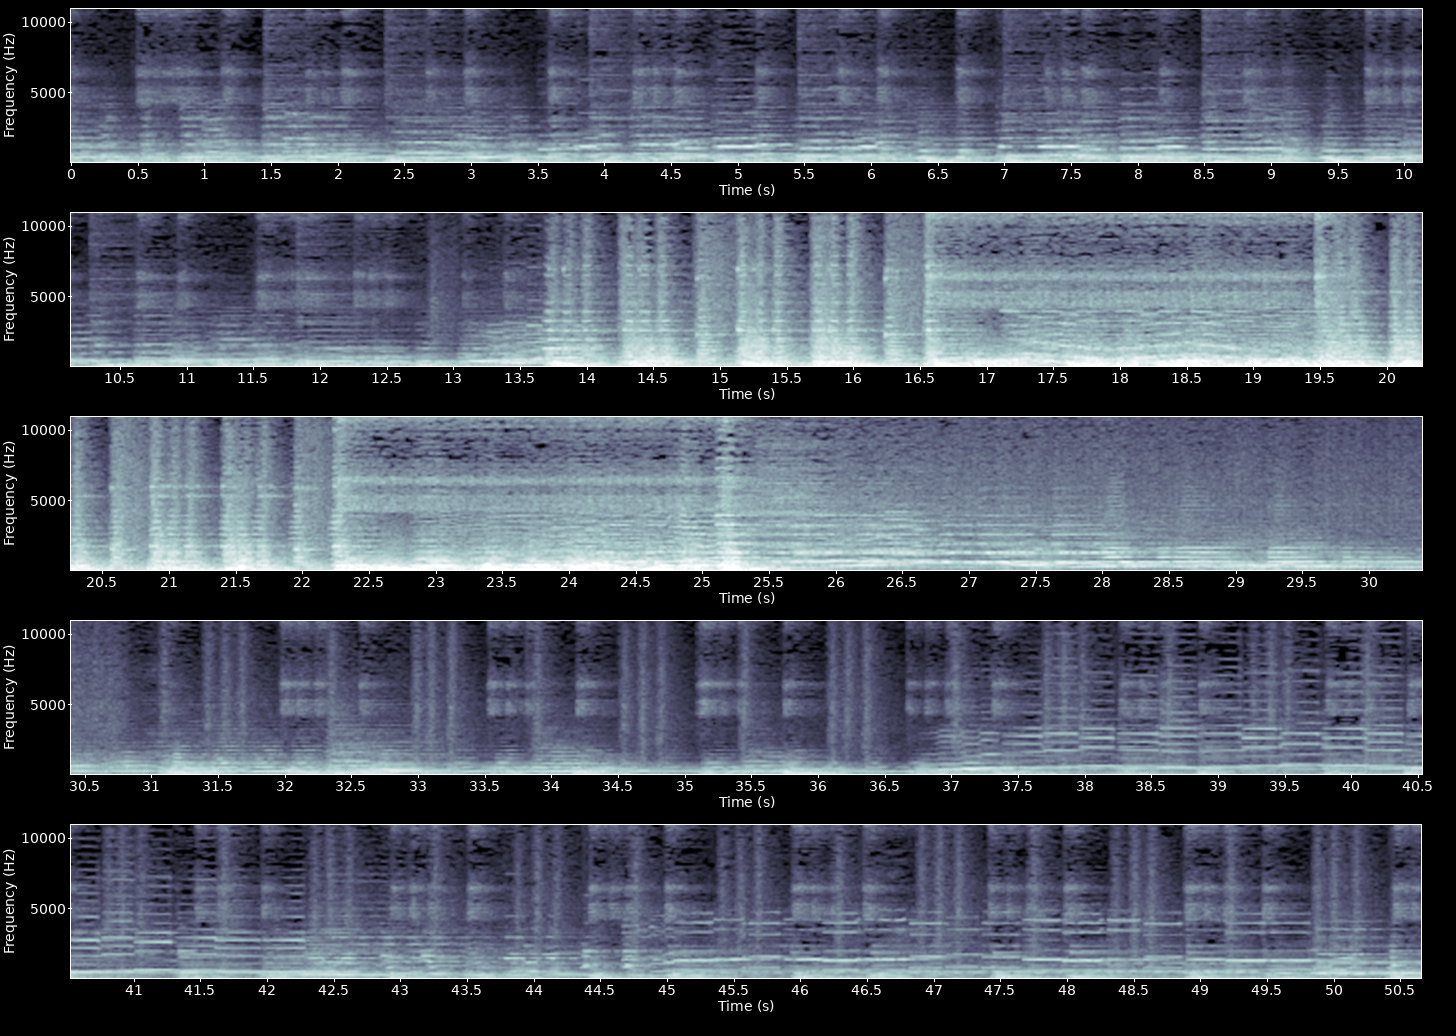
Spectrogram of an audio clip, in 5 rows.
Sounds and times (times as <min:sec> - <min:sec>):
Brass instrument: 0:00.0 - 0:50.6.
